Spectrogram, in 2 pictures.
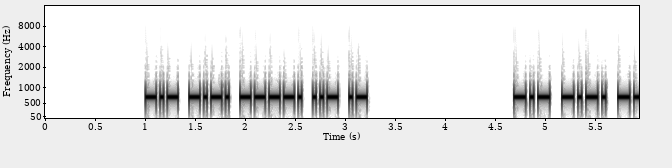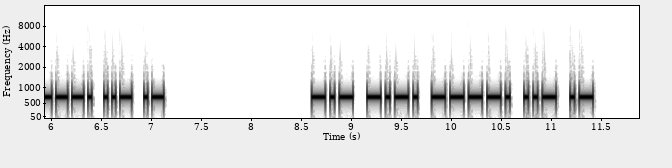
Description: Morse code, heard as a keyed tone, about 29 wpm, 700 Hz. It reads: KC9UA KC9UA KC9UA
